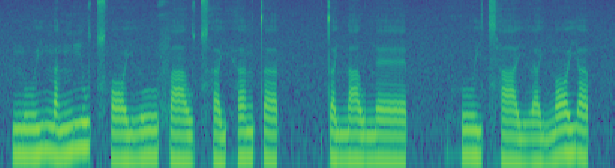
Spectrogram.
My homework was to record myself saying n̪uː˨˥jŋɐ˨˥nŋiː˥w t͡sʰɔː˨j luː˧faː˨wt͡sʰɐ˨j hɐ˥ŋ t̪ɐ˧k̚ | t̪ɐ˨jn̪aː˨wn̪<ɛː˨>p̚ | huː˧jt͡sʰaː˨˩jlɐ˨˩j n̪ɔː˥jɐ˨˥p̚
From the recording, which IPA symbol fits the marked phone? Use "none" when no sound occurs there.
ɛː˨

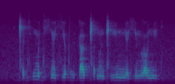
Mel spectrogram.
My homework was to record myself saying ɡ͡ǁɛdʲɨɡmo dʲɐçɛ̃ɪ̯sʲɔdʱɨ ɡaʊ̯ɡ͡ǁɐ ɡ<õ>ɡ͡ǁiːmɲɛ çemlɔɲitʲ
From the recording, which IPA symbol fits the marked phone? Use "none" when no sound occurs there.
õ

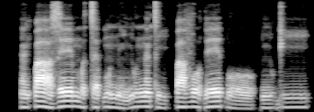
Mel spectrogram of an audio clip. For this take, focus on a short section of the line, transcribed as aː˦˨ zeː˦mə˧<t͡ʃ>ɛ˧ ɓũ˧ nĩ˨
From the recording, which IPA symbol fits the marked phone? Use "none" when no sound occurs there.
t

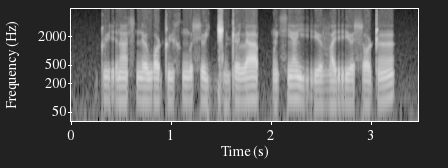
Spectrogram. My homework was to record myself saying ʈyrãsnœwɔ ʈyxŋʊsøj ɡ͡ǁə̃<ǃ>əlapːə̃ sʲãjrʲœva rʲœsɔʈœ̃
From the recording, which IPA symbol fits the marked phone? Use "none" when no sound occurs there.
ʈ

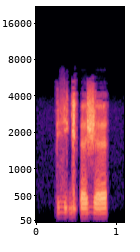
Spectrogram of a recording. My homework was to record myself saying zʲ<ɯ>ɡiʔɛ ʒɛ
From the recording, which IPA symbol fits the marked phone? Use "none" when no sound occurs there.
ə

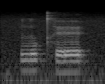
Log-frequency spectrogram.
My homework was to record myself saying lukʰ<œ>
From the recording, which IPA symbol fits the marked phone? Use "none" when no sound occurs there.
ø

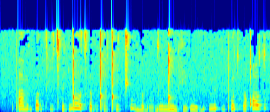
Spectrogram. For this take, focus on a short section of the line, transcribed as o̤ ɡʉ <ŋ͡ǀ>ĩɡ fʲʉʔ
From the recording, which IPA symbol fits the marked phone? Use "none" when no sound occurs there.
ŋ͡ǃ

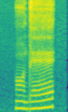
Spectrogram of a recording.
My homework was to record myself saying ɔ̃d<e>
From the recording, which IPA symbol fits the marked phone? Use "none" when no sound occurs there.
ɛ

